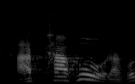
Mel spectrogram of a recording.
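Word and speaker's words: אַתָּה הוּא: 여기서 주는 홀로 하나님이시라고 하는이 단어는 아타후라고 이렇게 발음하는데요.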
